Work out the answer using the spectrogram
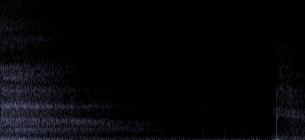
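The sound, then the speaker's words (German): A deep breath released through the mouth during a yoga session, a long soft airy whoosh that fades over about two seconds into near silence with faint small clicks. “Nimm einen tiefen Atemzug ein durch die Nase. Aus durch den Mund.”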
